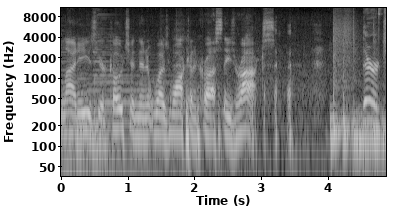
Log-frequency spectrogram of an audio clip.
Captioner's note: laughing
